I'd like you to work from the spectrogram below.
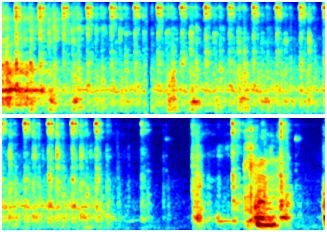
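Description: A sewing machine runs steadily for several seconds while paper piecing a quilt block, fast mechanical stitching ticks close by, then it stops and a brief handling sound follows.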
